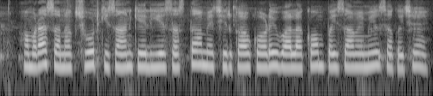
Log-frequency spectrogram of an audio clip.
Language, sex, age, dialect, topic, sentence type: Maithili, female, 31-35, Bajjika, agriculture, question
